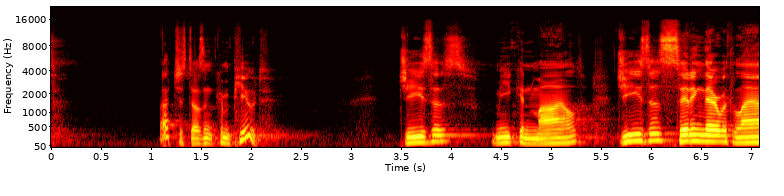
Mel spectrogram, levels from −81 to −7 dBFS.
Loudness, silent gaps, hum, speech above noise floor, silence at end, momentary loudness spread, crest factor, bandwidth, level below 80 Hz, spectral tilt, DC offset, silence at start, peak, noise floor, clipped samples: -27 LUFS; none; none; 42 dB; 0 s; 14 LU; 20 dB; 16 kHz; -62 dBFS; -5 dB/octave; under 0.1%; 0 s; -8 dBFS; -68 dBFS; under 0.1%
